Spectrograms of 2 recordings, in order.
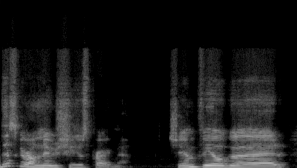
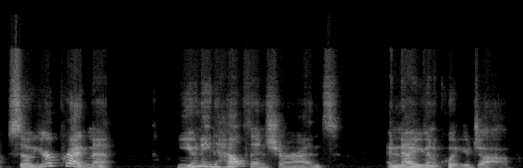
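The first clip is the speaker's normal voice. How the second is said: ordinary talk, nothing marked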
